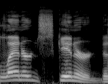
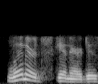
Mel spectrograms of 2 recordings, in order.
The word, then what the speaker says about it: Lynyrd Skynyrd: Brian Windhorst, real quickly, the rock band Lynyrd Skynyrd, does that name rhyme? – Lynyrd Skynyrd, isn't it? – Yeah, Lynyrd Skynyrd.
